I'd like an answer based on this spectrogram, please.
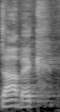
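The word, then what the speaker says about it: Dabiq: at either a town in northern Syria called davic which I'm told is the correct pronunciation topic or at the amuck valley in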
